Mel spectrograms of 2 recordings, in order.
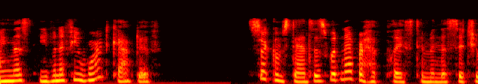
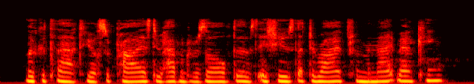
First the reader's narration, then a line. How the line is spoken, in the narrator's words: Augus sighed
